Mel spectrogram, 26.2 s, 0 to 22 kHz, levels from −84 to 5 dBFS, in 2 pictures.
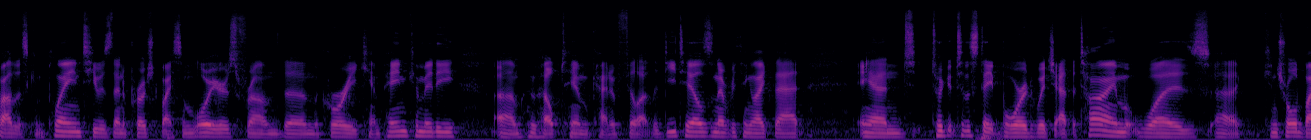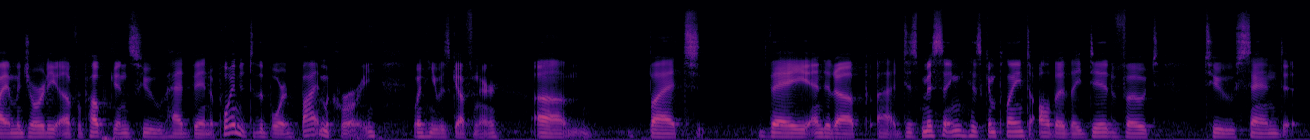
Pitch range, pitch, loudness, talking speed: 100-120 Hz, 105 Hz, -46 LUFS, 175 wpm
